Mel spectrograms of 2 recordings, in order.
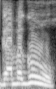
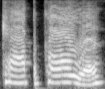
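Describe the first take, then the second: First: It is said with Italian-American dialect pronunciation. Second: It is said with standard English pronunciation. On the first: The speaker calls it right. "That's how you say it" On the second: The speaker calls it wrong. "it's not capicola"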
